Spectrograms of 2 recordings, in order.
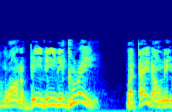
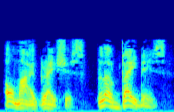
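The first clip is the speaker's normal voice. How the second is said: usual speaking voice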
